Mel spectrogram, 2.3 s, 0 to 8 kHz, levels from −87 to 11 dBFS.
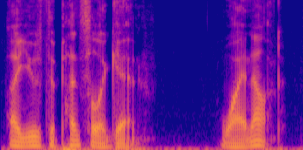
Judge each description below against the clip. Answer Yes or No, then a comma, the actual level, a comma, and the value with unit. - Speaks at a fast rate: No, average, 185 wpm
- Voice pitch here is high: No, very low, 80 Hz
